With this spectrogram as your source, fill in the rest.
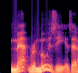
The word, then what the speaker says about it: Remuzzi: Matt Remuzzi, is that how you say your last name, Matt? It's Remuzzi. It rhymes with fuzzy, but everyone says Remuzzi when they look at it.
